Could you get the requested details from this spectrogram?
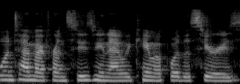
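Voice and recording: Over noticeable background noise, a woman with a Southern US accent talks at a very fast pace. Her fairly low pitch stays monotone, with flat intonation.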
